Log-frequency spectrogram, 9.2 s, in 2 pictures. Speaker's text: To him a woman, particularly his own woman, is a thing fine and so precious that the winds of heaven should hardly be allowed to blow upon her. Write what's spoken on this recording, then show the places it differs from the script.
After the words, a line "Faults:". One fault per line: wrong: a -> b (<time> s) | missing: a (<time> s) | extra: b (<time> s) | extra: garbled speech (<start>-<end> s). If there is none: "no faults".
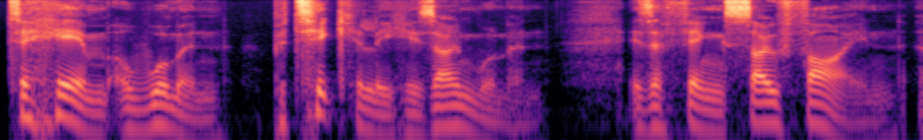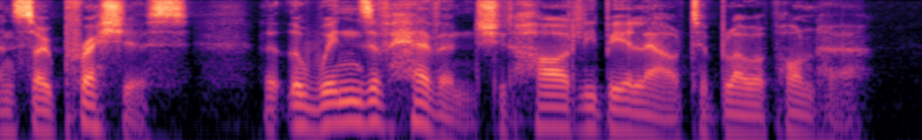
To him a woman, particularly his own woman, is a thing so fine and so precious that the winds of heaven should hardly be allowed to blow upon her.
Faults:
extra: so (3.6 s)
